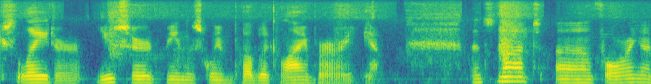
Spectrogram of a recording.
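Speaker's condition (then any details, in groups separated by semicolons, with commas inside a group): No condition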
